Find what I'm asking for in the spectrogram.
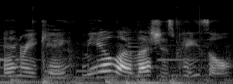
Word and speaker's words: Enrique Miguel Iglesias Preisler: Enrique Miguel Iglesias Preisler, Spanish pronunciation, Enrique Miguel Iglesias Preisler,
